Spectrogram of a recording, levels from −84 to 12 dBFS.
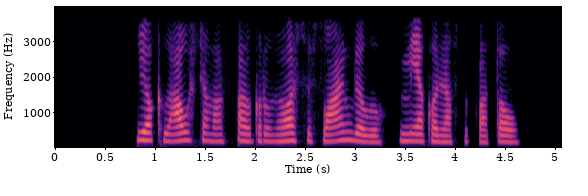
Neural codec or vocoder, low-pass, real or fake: codec, 16 kHz, 1 kbps, FunCodec, trained on Chinese and English, 50 frames a second; 3.6 kHz; fake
